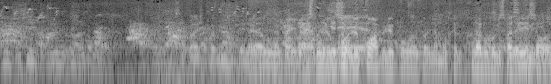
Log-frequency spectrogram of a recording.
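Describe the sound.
A dog barks and yelps excitedly in rapid, overlapping bursts, loud, during bite work training as it bites a man in a padded protective vest who falls to his knees, while people talk and shout over the commotion.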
